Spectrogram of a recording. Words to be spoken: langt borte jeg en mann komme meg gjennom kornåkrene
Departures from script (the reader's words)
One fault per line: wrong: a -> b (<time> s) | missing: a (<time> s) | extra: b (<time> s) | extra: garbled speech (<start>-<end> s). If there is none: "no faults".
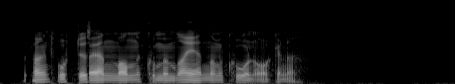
no faults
